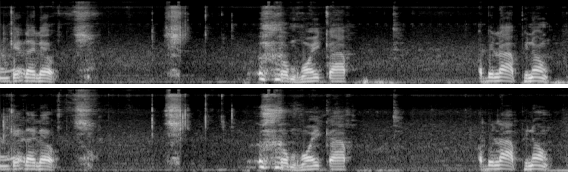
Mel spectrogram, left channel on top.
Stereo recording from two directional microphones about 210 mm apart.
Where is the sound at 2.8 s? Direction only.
15° left (ahead or behind).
